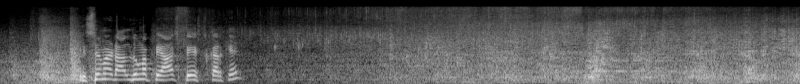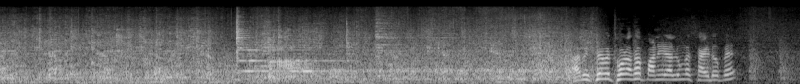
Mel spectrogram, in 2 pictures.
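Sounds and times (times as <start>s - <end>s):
onion paste sizzling in a pan: 1.8s - 10.2s, 11.1s - 16.0s
spatula scraping a pan: 5.0s - 13.7s.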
